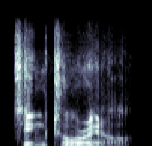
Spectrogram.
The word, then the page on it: tinctorial: British English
